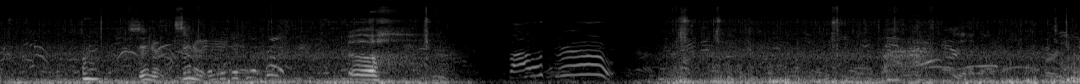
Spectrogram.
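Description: Scattered distant shouts and calls from players and spectators at a youth soccer match, over a steady low rumble. The rumble briefly drops away about five seconds in, leaving one clearer call.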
